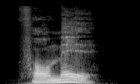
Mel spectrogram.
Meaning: formal (official)
- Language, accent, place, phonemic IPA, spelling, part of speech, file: German, Germany, Berlin, /foʁˈmɛl/, formell, adjective, De-formell.ogg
